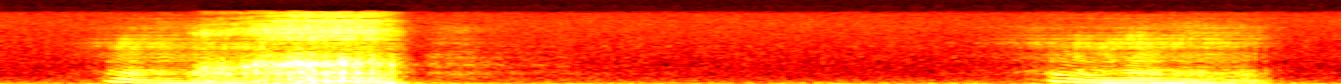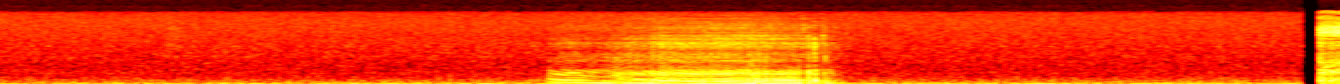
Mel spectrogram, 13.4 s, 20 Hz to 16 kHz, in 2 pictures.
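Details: Sleeper's snoring recorded with the SnoreLab app: loud, rattling snores on each breath in, about three in thirteen seconds, roughly 14 breaths a minute, with quiet gaps between; snoring.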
